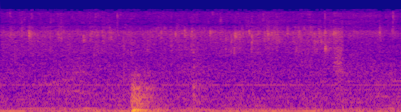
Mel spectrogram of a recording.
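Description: Chopped onion frying in a pan for vegetable fried rice gives a steady soft sizzle, broken by a single sharp knock or clatter near the start.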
